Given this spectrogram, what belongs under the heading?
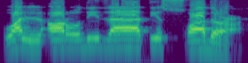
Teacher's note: صاد دال زبر صاد عین زیر ای، صادعی، اور واقف کی صورت میں عین کے نیچے جو زیر ہے اس کو بھی آپ نے ختم کر دینا ہے۔ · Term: وقف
